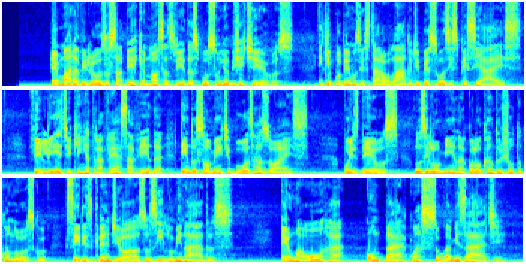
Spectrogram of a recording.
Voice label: AMIZADE GERAL M, Só Voz, masc; Telemensagens; Telemensagens 2017

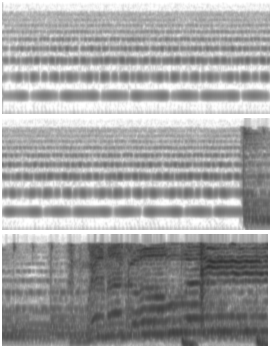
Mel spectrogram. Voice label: Conquista Romantica Suave Feminino; Telemensagens; Conquistas Cantadas paqueras; Telemensagens 2017

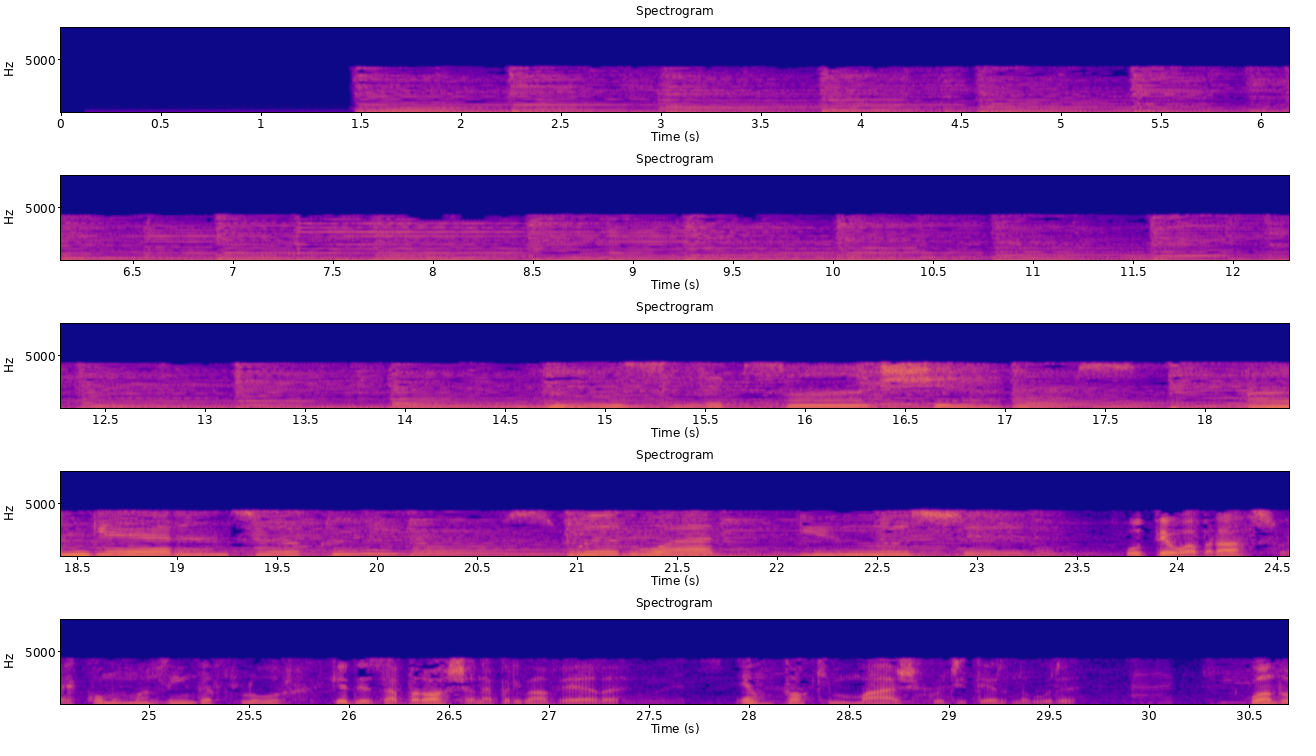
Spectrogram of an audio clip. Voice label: Esposa Masculino, Telemensagens Românticas

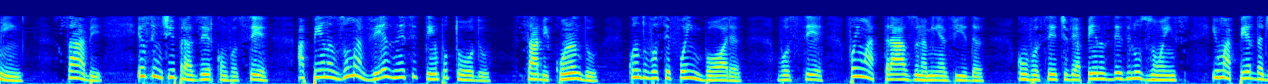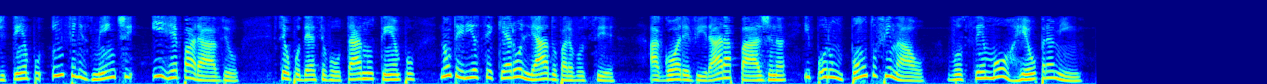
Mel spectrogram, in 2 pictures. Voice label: Xingando Ex. Marido Feminino; Telemensagens 2017

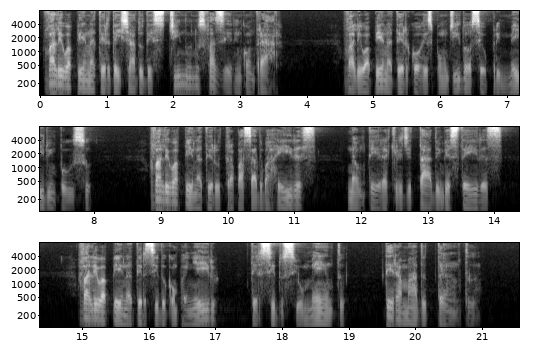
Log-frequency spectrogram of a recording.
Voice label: Aniversário Romântico Masculino, Telemensagens

